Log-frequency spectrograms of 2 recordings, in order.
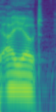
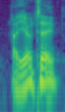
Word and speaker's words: Ayotte: 22-year-old man charged with threatening to kill New Hampshire Governor Kelly Ayotte. How do you pronounce that? Ayotte?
